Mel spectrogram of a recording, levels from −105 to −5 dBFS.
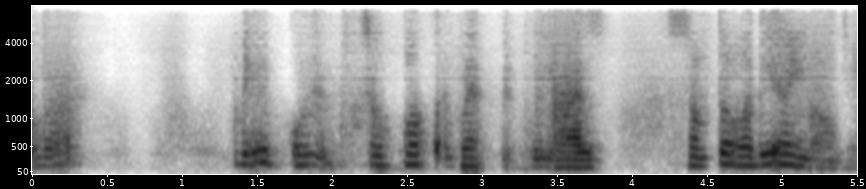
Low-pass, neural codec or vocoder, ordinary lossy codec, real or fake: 7.2 kHz; codec, 44.1 kHz, 0.9 kbps, DAC; none; fake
